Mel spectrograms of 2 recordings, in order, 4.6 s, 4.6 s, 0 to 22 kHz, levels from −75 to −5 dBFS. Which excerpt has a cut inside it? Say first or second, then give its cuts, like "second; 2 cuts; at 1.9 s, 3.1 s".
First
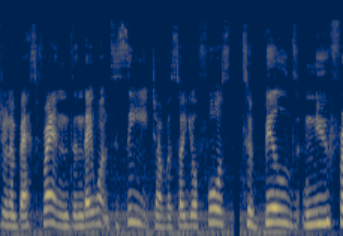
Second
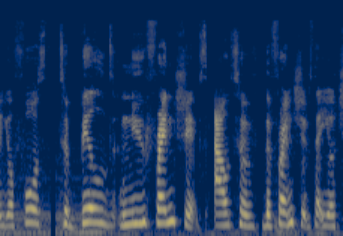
second; 1 cut; at 3.4 s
